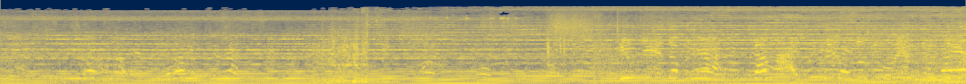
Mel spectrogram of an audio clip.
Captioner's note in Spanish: gritos,voces indistintas,golpes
